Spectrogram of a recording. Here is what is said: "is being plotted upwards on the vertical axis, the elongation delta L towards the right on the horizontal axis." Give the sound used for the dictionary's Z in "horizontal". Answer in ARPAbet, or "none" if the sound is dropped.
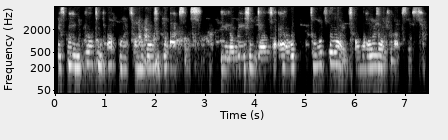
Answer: Z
